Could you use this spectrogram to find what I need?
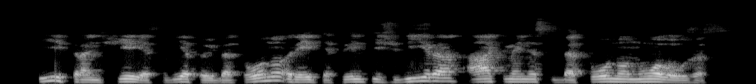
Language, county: Lithuanian, Tauragė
